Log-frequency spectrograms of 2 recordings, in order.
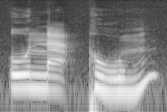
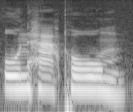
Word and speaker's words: อุณหภูมิ: So this is not อุณหภูมิ This is อุณหภูมิ So you're actually pronouncing this as its own syllable, right? You're saying un and then you're saying ha and then you're saying pum, อุณหภูมิ right?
